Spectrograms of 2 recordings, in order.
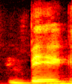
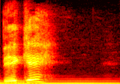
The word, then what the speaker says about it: big: Next is big instead of bigge. Okay, take off that extra vowel sound.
